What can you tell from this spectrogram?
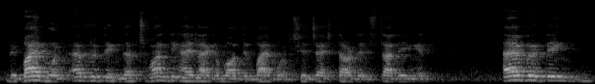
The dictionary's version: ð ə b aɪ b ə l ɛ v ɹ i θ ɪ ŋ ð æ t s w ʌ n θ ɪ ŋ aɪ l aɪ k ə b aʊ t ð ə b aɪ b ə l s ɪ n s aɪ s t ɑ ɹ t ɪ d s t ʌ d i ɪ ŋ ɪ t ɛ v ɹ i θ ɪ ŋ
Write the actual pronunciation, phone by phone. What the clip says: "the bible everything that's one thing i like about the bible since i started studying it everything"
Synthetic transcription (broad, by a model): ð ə b aɪ b ə l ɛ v ɹ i t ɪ ŋ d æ t s w ʌ n t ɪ ŋ aɪ l aɪ k ə b aʊ t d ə b aɪ b ə l s ɪ n s aɪ s t ɑ ɹ t ɪ d s t ʌ d i ɪ ŋ ɪ t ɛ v ɹ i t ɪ ŋ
